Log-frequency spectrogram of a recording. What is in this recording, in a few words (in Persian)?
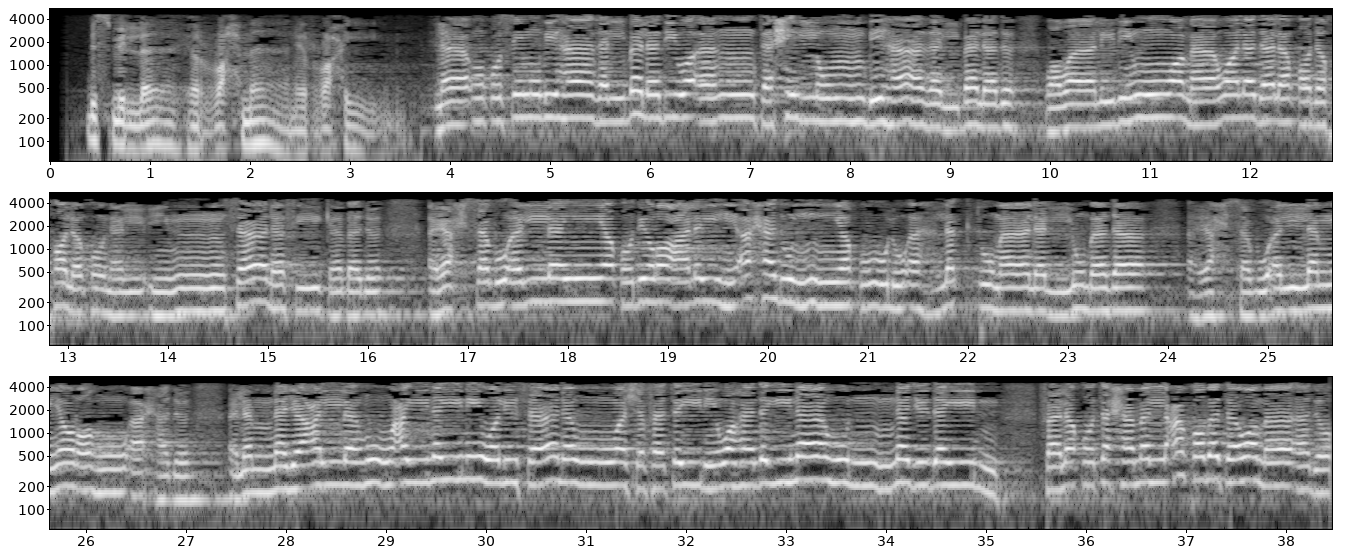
ترتیل; سوره بلد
